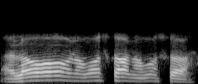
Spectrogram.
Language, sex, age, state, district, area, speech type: Assamese, male, 60+, Assam, Dhemaji, rural, conversation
